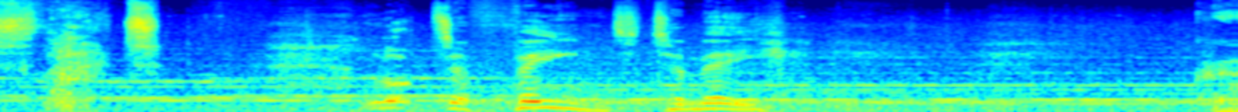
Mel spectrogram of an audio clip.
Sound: out of breath

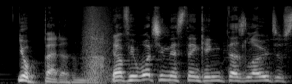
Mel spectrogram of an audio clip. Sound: screenwipe whooshes

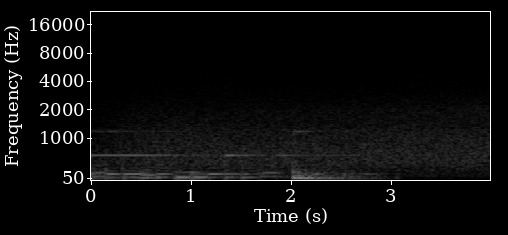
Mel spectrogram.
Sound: wind whooshing

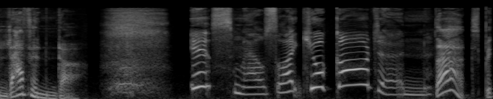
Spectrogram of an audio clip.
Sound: sniffs

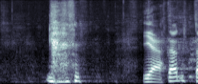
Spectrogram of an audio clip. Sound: laughs

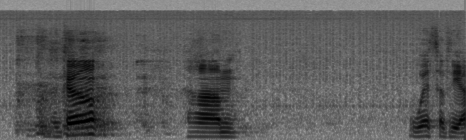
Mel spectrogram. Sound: students laughing

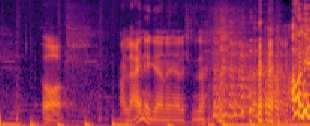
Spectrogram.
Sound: laughing

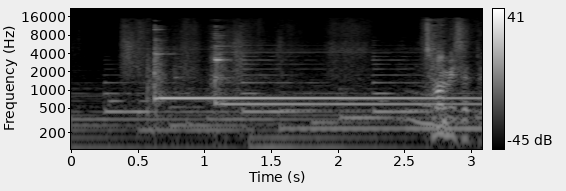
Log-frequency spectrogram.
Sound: doorbell ringing

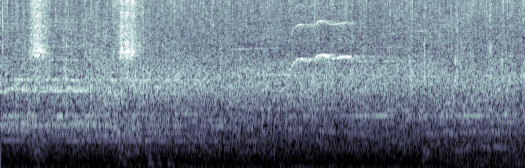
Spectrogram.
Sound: applause

